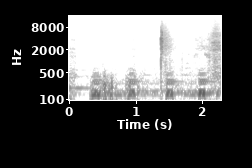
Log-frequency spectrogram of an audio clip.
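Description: Faint footsteps of performers walking across a stage floor, with one sharp smack about one and a half seconds in.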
